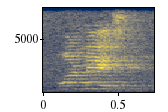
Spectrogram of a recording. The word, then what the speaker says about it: ऑनेस्ट: ऑनेस्ट, HONEST, ऑनेस्ट. तो ये ऑनेस्ट की जो स्पेलिंग है तो यहाँ पे जो H है वो क्या है? H यहाँ पे साइलेंट है.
